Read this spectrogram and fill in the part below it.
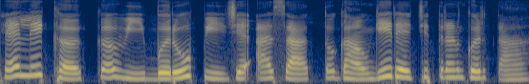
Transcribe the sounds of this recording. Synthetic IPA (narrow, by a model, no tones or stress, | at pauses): helekʰəkːəʋibəɾopid͡ʑeʔasat̪ːɔɡʱãwɡiɾet͡ɕit̪ɾəɳkəɾt̪a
